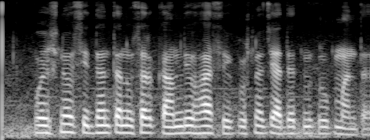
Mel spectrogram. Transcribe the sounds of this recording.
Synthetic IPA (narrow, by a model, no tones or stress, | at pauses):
ʋəjʂɳəʋsid̪ʱːənt̪əənusaɾkamd̪iʋɦasɾiːkɾuʂɳat͡sead̪ʱjat̪mikɾuːpmaɳt̪at̪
